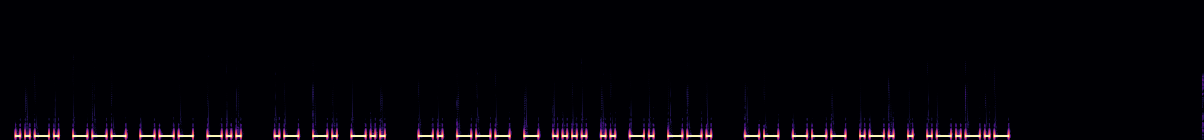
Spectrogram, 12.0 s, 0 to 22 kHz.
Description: Morse code, heard as a keyed tone, about 25 wpm, 700 Hz. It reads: FOOD AND NOTHING MORE.
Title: Sentences from Top 800 Words 25wpm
